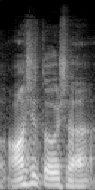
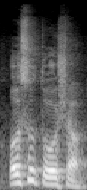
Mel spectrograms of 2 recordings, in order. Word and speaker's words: Ashutosha: Ashu is quickly, and unfortunately people who do not know these words sometimes mispronounce. I heard a person refer to a friend by name Ashutosha as Asutosha because of the English spelling. So Asutosha would mean a person who can never be pleased.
